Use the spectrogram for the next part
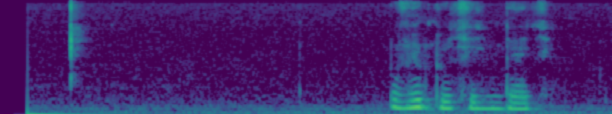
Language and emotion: Russian, angry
